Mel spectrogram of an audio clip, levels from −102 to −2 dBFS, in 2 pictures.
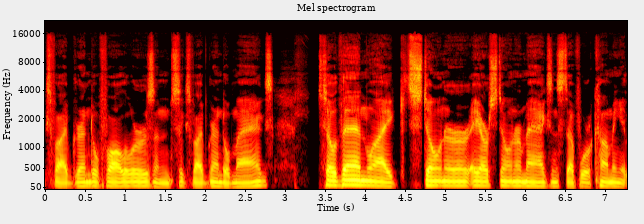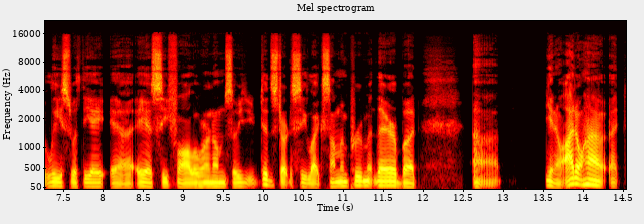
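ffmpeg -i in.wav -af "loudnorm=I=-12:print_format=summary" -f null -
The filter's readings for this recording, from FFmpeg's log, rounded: Input Integrated:    -27.2 LUFS
Input True Peak:      -9.1 dBTP
Input LRA:             2.9 LU
Input Threshold:     -37.6 LUFS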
